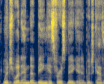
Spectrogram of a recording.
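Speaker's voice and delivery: ordinary delivery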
